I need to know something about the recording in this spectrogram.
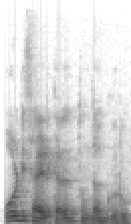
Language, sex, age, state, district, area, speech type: Dogri, male, 18-30, Jammu and Kashmir, Jammu, urban, spontaneous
